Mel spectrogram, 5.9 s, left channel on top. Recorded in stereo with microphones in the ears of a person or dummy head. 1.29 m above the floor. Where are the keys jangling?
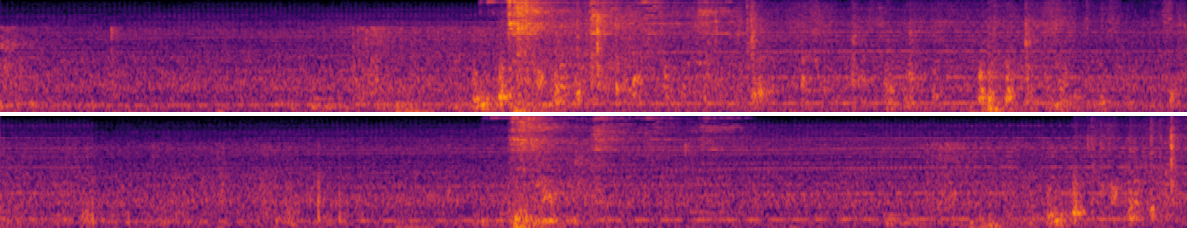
80° left, 3 m.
